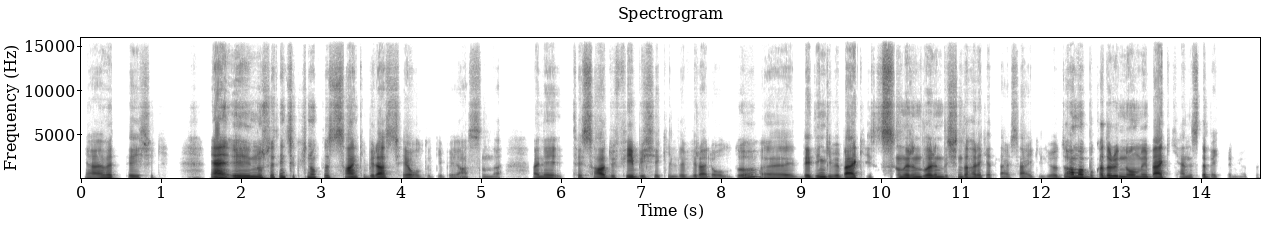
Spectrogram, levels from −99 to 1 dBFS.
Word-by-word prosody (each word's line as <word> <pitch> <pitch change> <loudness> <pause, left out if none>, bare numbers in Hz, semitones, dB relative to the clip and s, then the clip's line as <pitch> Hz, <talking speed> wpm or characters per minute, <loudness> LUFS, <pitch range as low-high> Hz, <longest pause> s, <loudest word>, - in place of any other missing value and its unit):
Ya, 100 0 -4
evet, 120 0 -2 0.2
değişik. 100 0 -10 0.5
Yani, 150 +2 +8
eee, 120 0 +4
Nusret'in 160 +10 -1
çıkış 185 - -16
noktası 175 +1 -5
sanki 125 +3 +3
biraz 115 +2 +4
şey 100 -3 -6
oldu 85 -4 -7
gibi - - -20
aslında, 85 -1 -17 0.4
hani, 100 0 -6
tesadüfi 105 +4 0
bir 105 - -7
şekilde 95 -1 -15
viral 90 -2 -6
oldu. 130 - -9
Eee, 95 -1 -8
dediğin 110 +3 0
gibi, 100 -3 -8
belki 100 0 +5
sınırların 105 0 -1
dışında 110 +1 -6
hareketler 95 -2 -8
sergiliyordu 95 +3 -12
ama 175 -6 +4
bu 130 - -11
kadar 130 -1 +2
ünlü 115 0 +2
olmayı 115 0 -2
belki 105 +3 +5
kendisi 100 0 -14
de - - -4
beklemiyordu. - - -22
105 Hz, 150 wpm, -24 LUFS, 95-120 Hz, 0.5 s, Yani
